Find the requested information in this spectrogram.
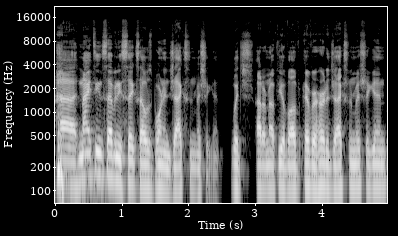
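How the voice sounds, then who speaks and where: With an American accent, a man talks very fast at a fairly low pitch and with ordinary pitch variation. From Texas, southwest Houston. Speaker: realtor and former rapper. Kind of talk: podcast interview. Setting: studio.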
